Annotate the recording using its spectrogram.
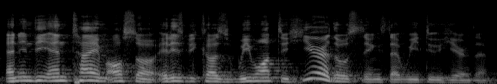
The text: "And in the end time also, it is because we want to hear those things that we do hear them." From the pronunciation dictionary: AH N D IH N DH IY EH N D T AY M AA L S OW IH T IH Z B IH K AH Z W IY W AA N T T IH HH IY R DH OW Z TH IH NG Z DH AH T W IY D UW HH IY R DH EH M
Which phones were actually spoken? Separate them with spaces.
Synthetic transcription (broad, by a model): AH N IH N DH IY EH N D T AY M AA L S OW IH T IH Z B IH K AH Z W IY W AA N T T IH HH IY R DH OW Z TH IH NG Z DH AH T W IY D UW HH IY R DH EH M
